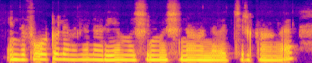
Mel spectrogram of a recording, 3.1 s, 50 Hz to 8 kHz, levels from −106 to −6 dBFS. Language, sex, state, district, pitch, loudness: Tamil, female, Tamil Nadu, Namakkal, 220 Hz, -14 LUFS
